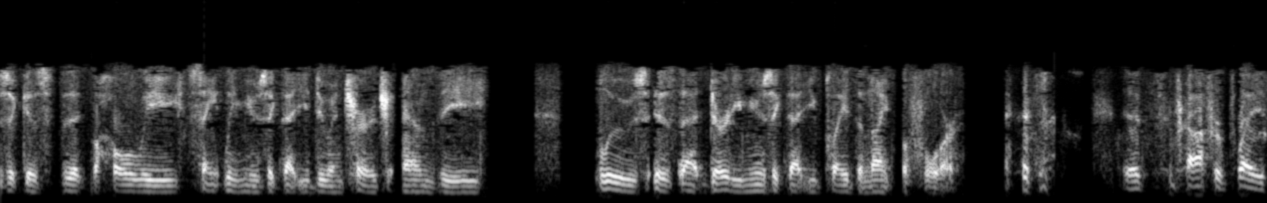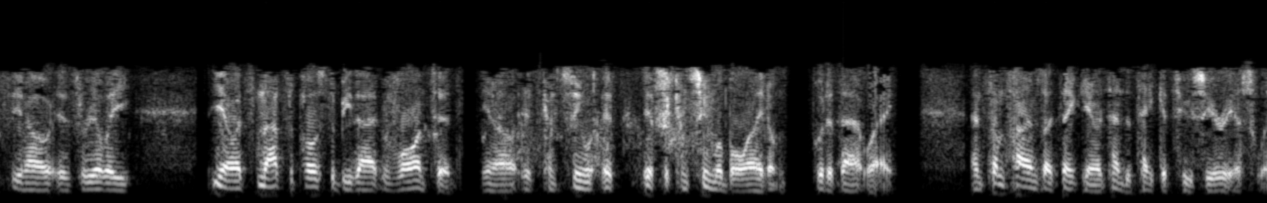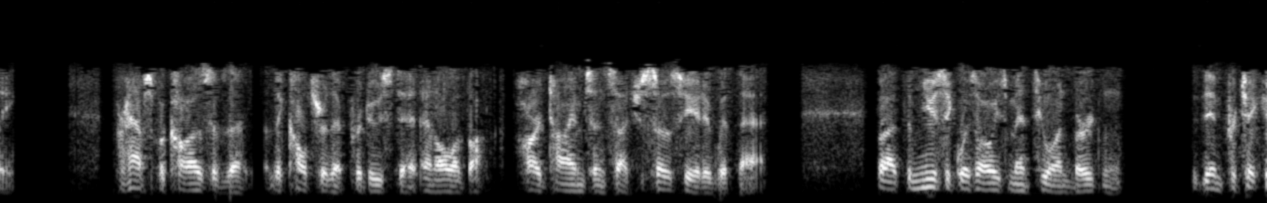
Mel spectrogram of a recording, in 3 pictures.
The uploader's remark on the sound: We’ve got a phone interview from the archives.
